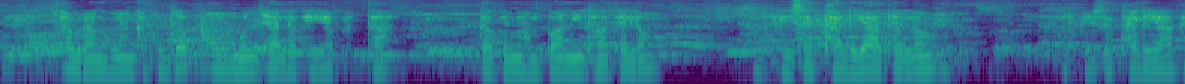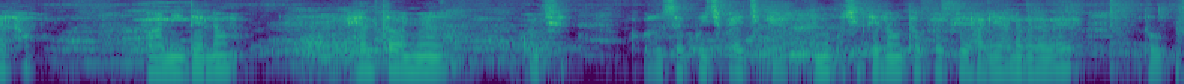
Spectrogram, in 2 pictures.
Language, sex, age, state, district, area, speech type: Maithili, female, 30-45, Bihar, Samastipur, urban, spontaneous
